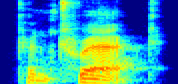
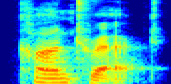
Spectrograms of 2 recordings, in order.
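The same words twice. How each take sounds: First: "Contract" as the verb con-TRACT; stress on second syllable. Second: "contract" as the noun CON-tract; stress on first syllable. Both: Shown as a demonstration. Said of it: "Notice the stress changes in the same way".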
